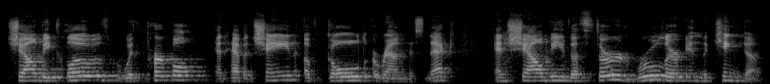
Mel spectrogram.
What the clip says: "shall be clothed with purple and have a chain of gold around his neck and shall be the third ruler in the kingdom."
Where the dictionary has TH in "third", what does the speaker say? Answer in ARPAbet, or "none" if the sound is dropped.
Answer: TH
